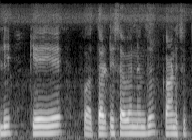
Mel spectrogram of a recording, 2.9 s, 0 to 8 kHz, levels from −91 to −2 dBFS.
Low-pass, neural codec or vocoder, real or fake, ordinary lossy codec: 7.2 kHz; none; real; none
